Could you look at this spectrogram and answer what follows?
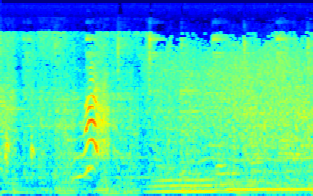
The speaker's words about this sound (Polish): Samochód świetnie radzi sobie ze wspinaczką dzięki mocnemu silnikowi i lekkiej konstrukcji.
